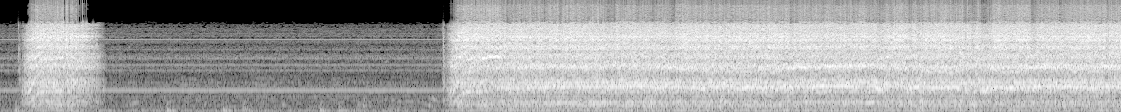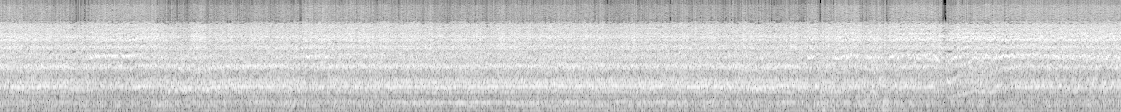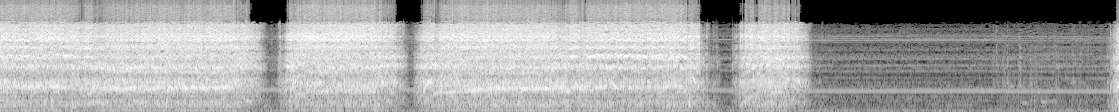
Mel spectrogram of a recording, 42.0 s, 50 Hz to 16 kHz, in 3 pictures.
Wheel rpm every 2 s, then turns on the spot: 30, 0, 20, 220, 220, 220, 210, 220, 220, 230, 240, 230, 200, 200, 210, 140, 130, 200, 150, 40, 10.
38-40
